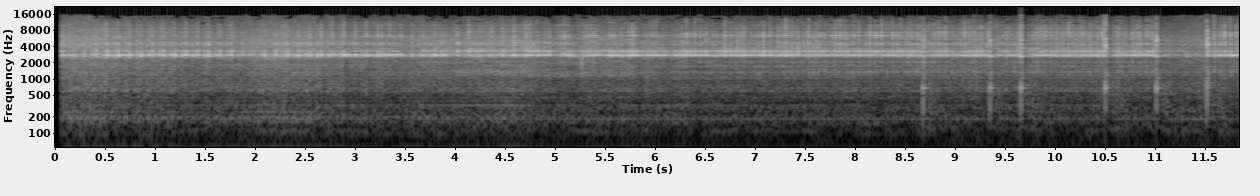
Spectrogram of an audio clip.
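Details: Suzuki Wagon R Stingray MH23S / Mazda AZ-Wagon MJ23S. Tinny metallic "karakara" rattle from under the footwell over a quiet idling engine, caused by the exhaust front pipe/muffler; the fix is replacing the front pipe.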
